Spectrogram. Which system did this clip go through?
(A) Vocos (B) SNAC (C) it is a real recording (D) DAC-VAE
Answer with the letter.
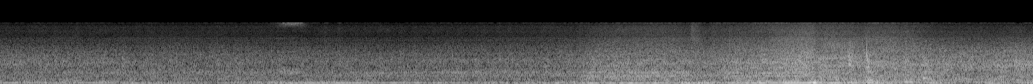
D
